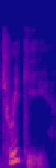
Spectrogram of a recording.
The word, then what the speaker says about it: Taraji: Uh, I think it's Tariq Henson is her name, um, and Taraji Henson. I guess is how you pronounce her first name.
